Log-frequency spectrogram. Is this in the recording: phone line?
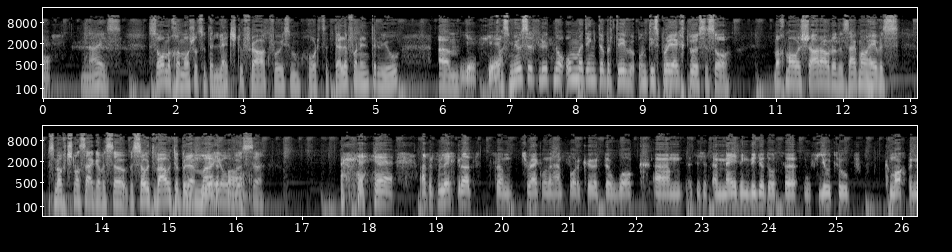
yes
